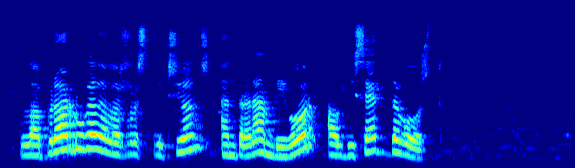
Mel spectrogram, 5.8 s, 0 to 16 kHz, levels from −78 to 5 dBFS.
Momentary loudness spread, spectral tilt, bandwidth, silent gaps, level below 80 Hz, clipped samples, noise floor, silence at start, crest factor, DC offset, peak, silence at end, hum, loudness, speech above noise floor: 11 LU; -4.5 dB/octave; 10 kHz; none; -90 dBFS; under 0.1%; -71 dBFS; 0.2 s; 20 dB; under 0.1%; -14 dBFS; 1.45 s; none; -31 LUFS; 40 dB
